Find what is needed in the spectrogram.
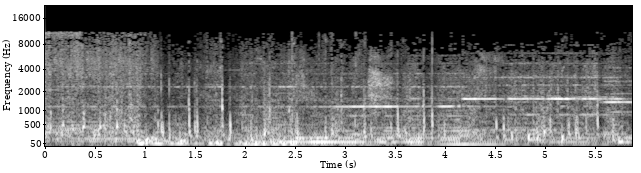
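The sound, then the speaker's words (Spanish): Horse galloping through an arid valley in a Western film, rapid hoofbeats blended into a loud, dense and continuous wash of sound. “Las horas pasan y Gideon sigue galopando.”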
